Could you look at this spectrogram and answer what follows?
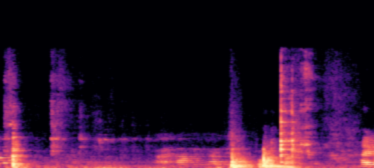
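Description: Rice is served onto plates at an eatery by the Mawa ferry ghat, with ceramic dishes and cutlery clinking and clattering in a few close bursts while people speak nearby.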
